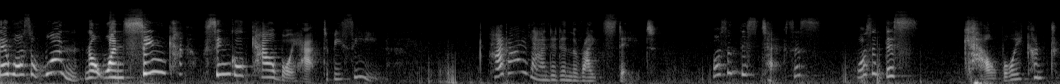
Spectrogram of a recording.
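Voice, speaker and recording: A woman with a British accent and an extremely high pitch speaks at a fairly slow pace, with very wide pitch swings, big swings in loudness, long, frequent pauses and noticeable background noise. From England. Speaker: storyteller. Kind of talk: personal story performance. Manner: humorous.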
